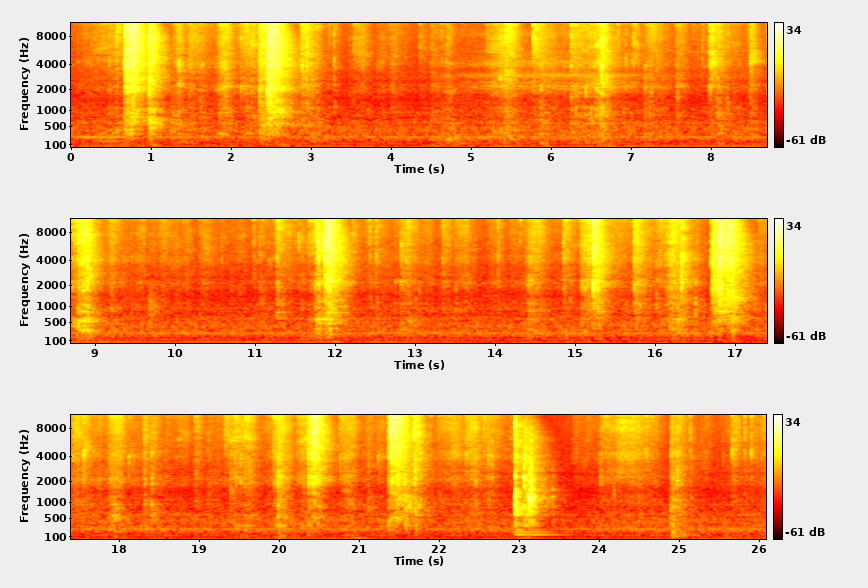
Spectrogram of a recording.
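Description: Cutting strokes at irregular intervals, about a dozen short crisp cuts roughly every two seconds, with the loudest near the end. A faint steady hum runs underneath.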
